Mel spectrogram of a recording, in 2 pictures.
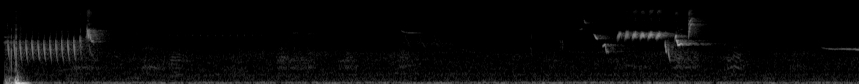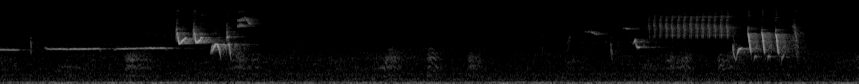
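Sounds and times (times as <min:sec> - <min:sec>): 
Luscinia megarhynchos common nightingale song: 0:00.1 - 0:17.1.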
